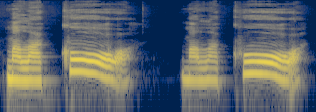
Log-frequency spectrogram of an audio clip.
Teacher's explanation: МОЛОКО, МОЛОКО. The last syllable is stressed. You can see the stress on the last O in this word.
